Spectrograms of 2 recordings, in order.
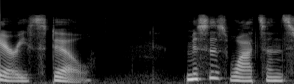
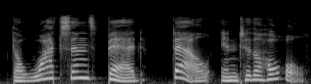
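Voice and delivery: plain reading voice

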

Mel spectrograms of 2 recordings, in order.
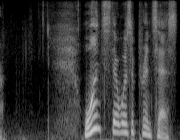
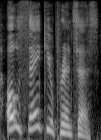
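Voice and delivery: delighted thanks; 9 semitones higher than usual. A narrator's reading. Jay thanks the princess for blue feathers, delighted. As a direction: open high with grateful delight.

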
